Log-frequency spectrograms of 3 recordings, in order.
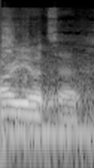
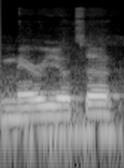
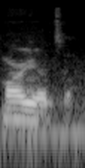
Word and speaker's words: Mariota: Like what is the right pronunciation? Mariota. Um I think it's been said over the years like Mariota. Um which is incorrect and it's pronounced Mariota.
